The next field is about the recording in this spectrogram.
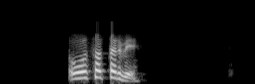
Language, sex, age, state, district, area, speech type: Dogri, female, 30-45, Jammu and Kashmir, Jammu, rural, conversation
